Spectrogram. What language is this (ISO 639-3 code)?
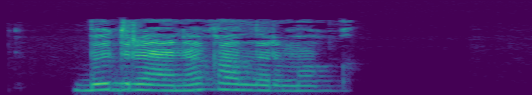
tuk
